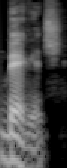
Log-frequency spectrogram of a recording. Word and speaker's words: Begich: advantage for the Democrat, Mary Peltola, if I'm pronouncing that correctly. Yeah. So it was Nick Begich.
